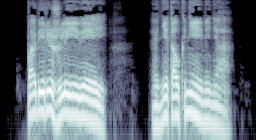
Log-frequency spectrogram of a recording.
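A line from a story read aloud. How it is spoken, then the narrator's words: Grumbling. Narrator (Russian): князь заворчал на селезня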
